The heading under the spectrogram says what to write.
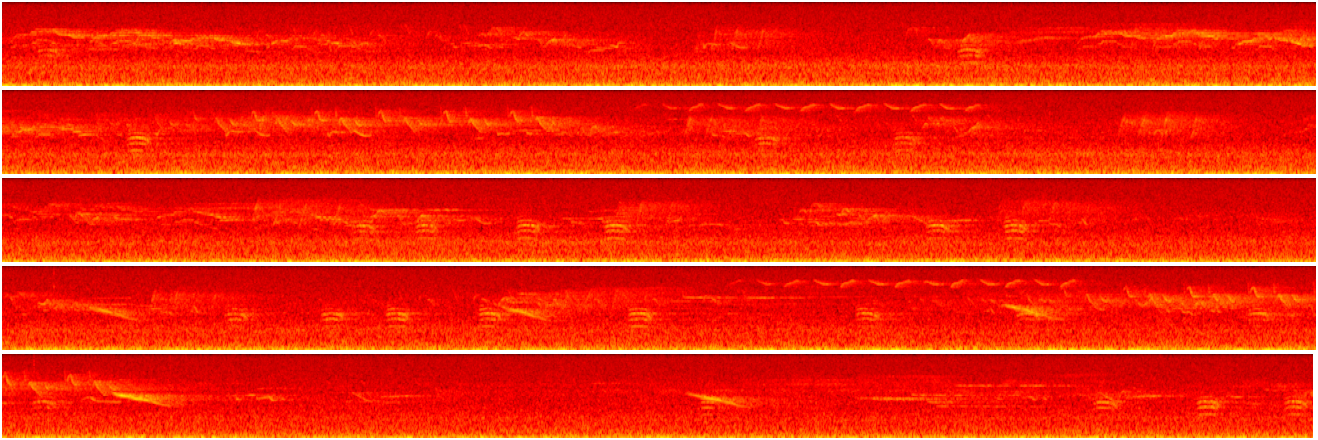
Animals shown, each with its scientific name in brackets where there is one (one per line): White-breasted Nuthatch (Sitta carolinensis)
Black-and-white Warbler (Mniotilta varia)
Wood Thrush (Hylocichla mustelina)
Red-eyed Vireo (Vireo olivaceus)
Black-throated Green Warbler (Setophaga virens)
Rose-breasted Grosbeak (Pheucticus ludovicianus)
Veery (Catharus fuscescens)
Ovenbird (Seiurus aurocapilla)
